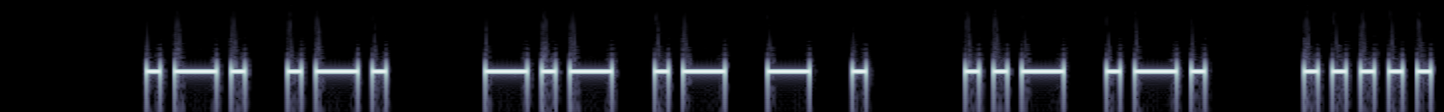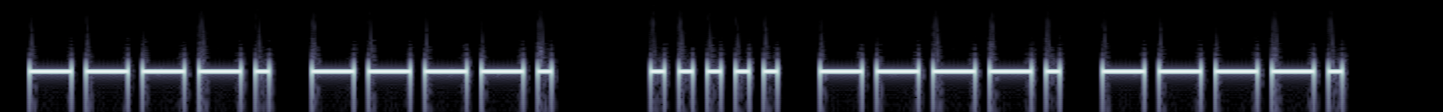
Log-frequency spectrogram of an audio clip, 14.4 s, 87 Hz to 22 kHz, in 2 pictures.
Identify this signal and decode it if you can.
Morse code, heard as a keyed tone, about 18 wpm, 650 Hz. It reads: RR KATE UR 599 599
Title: SOTA QSO Practice 17wpm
